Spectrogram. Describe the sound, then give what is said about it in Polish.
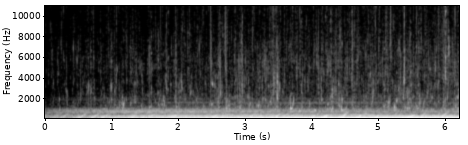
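A steady underwater churning of bubbles from a submarine's propeller, with a constant low mechanical hum beneath dense fizzing and gurgling that swells slightly louder over the first couple of seconds. “Gdy śruba pracuje, tworzą się bąbelki, które wydają dźwięk.”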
